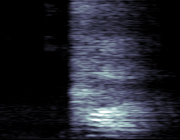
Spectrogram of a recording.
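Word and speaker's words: 太: आज का हमारा तीसरा वर्ड हो गया जिसकी प्रोनाउंसिएशन है थाई थाई, और जिसके मायने हैं आप कह सकते हैं कि एक्सेसिव के, टू मच के, राइट।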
